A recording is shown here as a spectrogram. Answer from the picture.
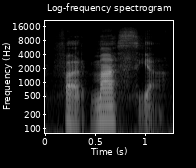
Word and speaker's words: farmacia: So, the stress is going to be on this syllable, farmacia.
